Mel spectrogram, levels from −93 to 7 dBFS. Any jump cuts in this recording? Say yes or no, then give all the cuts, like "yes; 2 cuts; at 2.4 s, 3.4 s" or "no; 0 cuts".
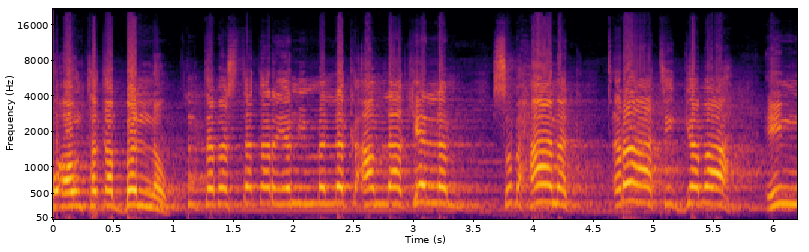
yes; 1 cut; at 1.2 s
